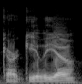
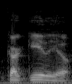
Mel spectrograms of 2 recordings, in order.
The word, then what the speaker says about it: Gargiulo: How do you pronounce it? Gargiulo. Gargiulo, and we're going to stick with that through this whole thing.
